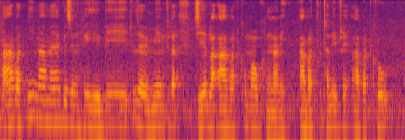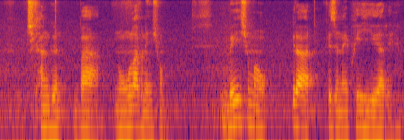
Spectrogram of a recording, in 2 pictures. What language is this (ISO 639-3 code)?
brx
